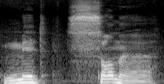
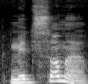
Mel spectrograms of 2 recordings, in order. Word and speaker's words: Midsommar: Welcome to my film review of Midsommar. So it's not summer, it's sommer. Doesn't really matter how you spell it, I guess. But anyway, Midsommar.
